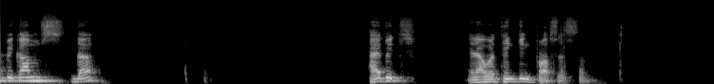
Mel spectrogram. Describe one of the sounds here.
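A man speaks calmly into a microphone over an online call, pausing between phrases.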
